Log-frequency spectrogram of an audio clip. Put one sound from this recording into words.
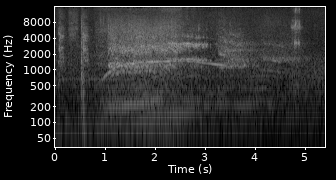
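A car engine revs as the car speeds away.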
